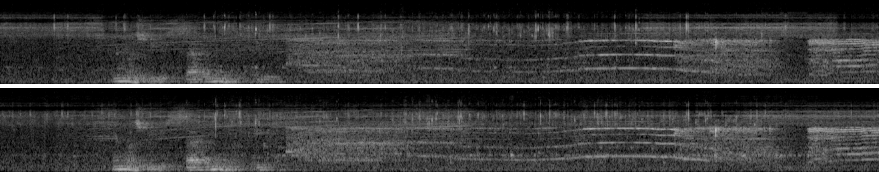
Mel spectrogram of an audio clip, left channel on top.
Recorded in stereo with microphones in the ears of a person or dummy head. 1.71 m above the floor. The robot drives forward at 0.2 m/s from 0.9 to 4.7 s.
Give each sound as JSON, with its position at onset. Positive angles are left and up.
{"t": 1.1, "sound": "a man speaking", "side_deg": -75, "distance_m": 2.5}
{"t": 2.9, "sound": "a squeak", "side_deg": -25, "distance_m": 0.6}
